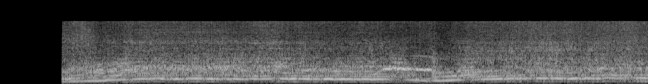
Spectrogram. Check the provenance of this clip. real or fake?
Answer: fake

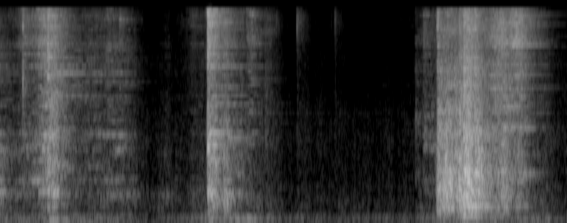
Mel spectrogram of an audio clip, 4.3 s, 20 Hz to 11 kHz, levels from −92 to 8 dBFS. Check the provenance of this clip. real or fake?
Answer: real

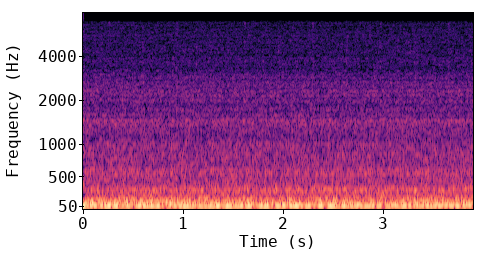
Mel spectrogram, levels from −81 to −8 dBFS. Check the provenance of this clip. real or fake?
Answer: real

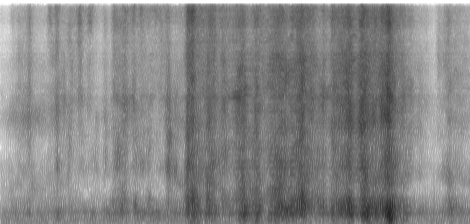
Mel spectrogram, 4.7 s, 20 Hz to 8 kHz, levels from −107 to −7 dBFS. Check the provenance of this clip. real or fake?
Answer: fake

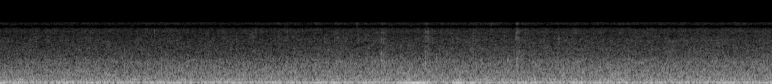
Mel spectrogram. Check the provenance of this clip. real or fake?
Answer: real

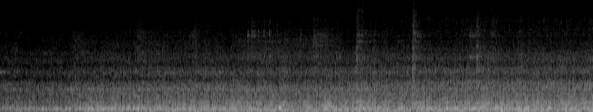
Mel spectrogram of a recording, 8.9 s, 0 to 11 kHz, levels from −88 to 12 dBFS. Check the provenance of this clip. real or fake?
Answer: fake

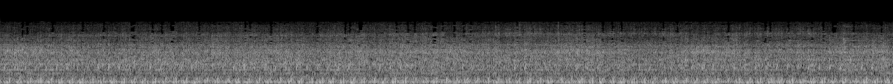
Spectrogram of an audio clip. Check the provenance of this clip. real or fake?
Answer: real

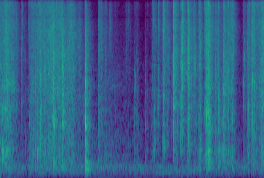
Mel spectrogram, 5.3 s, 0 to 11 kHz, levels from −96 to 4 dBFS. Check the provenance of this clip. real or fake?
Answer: real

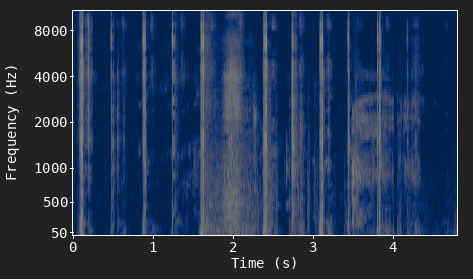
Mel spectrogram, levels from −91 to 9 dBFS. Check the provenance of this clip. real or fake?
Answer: real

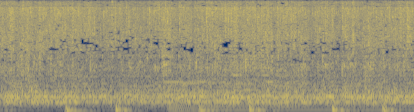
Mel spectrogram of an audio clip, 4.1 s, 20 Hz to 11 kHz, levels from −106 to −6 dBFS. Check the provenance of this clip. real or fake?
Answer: real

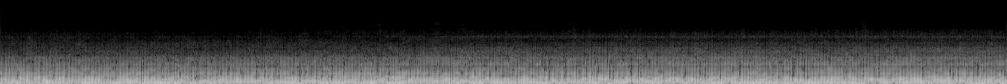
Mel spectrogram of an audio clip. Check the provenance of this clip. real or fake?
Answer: fake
